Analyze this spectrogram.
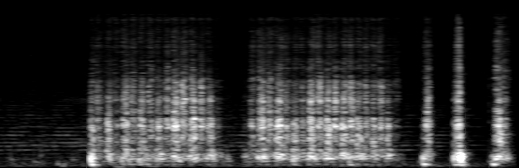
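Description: A pencil scratches across paper as it writes.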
